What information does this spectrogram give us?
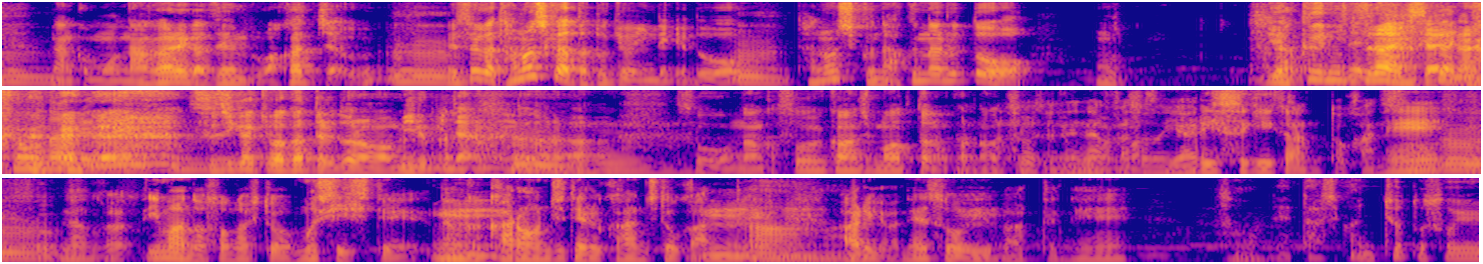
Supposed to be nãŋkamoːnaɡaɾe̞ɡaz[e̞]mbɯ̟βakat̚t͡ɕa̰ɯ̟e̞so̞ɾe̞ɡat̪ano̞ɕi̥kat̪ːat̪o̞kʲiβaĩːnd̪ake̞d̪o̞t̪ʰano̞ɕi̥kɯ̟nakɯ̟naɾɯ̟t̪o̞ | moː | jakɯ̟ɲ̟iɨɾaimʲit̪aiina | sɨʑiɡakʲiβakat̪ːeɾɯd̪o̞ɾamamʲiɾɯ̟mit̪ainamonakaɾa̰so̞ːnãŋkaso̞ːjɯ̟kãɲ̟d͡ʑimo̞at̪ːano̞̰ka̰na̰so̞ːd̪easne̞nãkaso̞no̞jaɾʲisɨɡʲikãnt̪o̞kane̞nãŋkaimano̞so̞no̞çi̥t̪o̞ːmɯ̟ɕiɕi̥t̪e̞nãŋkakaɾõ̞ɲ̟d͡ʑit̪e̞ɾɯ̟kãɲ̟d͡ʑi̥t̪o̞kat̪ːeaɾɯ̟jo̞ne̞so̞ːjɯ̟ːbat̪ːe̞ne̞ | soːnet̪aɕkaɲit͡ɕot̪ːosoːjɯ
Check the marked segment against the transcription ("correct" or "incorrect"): incorrect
